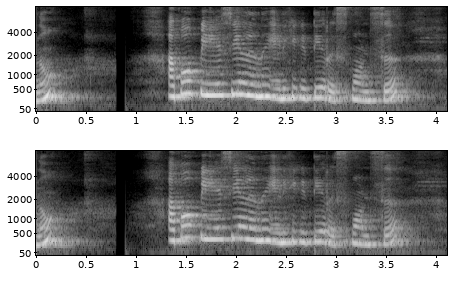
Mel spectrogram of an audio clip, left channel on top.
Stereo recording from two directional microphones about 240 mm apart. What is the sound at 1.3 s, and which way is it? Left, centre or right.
A woman's voice, centre.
